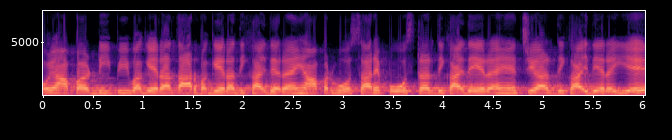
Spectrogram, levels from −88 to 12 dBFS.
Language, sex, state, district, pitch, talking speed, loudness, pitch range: Hindi, female, Bihar, Sitamarhi, 225 Hz, 250 wpm, -11 LUFS, 220-230 Hz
